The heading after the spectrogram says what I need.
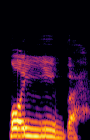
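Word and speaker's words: طيبة: baik atau kalimat thayibah jadi ini tulisannya memang tayibah tapi di bawah t-nya itu ada titik kecil itu bacanya th thyibah ya Kelebihan dari kalimat thayibah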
